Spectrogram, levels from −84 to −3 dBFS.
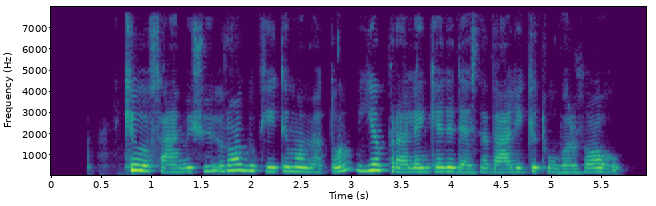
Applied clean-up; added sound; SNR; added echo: neural mask model Resemble Enhance denoiser.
